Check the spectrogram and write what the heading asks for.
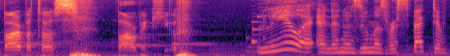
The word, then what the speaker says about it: Barbatos: Here I am, still thinking it's pronounced Barbatos.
